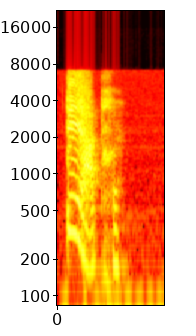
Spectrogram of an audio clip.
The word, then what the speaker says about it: théâtre: ensuite suivi suivi encore théâtre théâtre être le tournant lettre h théâtre encore très bien par mac ici on prononce pas la lettre h heure on ne prononce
